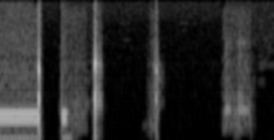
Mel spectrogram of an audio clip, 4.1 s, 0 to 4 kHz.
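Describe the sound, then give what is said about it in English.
A telephone dial tone on an electromechanical switch: a steady, low, humming tone that stops after about half a second, followed by a few sharp, separated clicks and a brief, faint return of tone near the end. “Now we're going to go back into another electromechanical switch. There's a dial tone. We'll dial 9 for an outside line.”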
